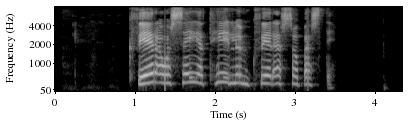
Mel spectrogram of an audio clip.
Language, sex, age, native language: Icelandic, female, 30-39, Icelandic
